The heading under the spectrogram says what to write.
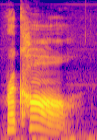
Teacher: still forward notice that the lips are relaxed the word recall the dark part is made with the back of the tongue as the jaw closes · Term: dark L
